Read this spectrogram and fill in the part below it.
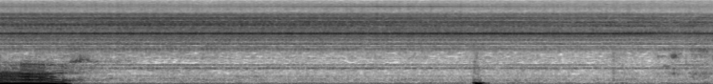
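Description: An HP Sprocket Plus pocket photo printer whirs steadily as it feeds and prints a photo, a faint, continuous mechanical hum with a short louder start and one small click midway.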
